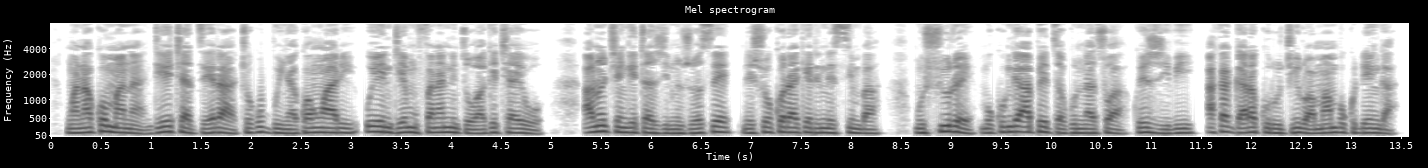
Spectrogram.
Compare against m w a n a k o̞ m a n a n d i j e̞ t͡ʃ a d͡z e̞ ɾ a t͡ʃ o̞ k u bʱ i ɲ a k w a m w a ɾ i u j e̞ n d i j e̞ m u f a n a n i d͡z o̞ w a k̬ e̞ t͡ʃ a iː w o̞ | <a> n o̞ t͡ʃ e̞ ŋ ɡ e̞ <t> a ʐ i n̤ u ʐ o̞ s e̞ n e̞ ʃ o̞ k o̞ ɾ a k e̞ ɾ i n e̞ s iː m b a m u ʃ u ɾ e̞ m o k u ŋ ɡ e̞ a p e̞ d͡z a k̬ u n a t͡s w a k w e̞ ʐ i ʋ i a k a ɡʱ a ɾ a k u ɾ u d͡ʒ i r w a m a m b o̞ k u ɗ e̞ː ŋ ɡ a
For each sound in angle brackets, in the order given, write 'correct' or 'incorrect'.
correct, correct

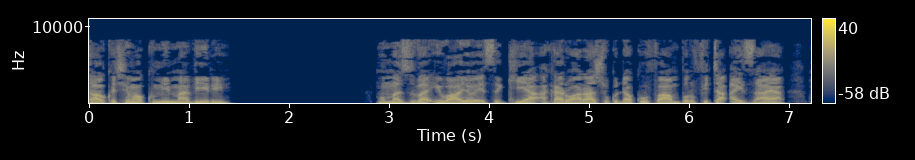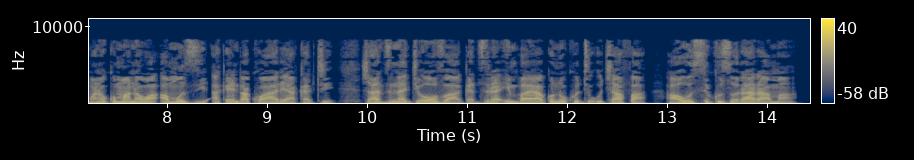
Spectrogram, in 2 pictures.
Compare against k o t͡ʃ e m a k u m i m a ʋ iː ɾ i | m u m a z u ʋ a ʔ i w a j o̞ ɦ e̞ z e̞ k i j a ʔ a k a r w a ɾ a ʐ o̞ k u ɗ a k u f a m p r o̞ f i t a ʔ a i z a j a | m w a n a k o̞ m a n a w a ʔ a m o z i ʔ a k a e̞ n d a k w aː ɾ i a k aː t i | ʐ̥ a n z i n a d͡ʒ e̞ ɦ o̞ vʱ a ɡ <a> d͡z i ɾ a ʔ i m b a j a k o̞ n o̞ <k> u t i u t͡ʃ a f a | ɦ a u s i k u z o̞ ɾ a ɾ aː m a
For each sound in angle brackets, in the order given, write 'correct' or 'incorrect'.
correct, correct

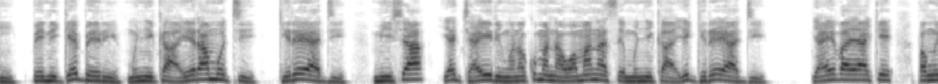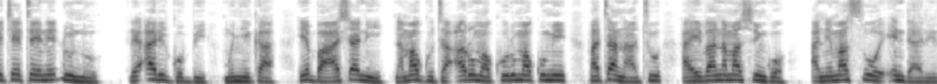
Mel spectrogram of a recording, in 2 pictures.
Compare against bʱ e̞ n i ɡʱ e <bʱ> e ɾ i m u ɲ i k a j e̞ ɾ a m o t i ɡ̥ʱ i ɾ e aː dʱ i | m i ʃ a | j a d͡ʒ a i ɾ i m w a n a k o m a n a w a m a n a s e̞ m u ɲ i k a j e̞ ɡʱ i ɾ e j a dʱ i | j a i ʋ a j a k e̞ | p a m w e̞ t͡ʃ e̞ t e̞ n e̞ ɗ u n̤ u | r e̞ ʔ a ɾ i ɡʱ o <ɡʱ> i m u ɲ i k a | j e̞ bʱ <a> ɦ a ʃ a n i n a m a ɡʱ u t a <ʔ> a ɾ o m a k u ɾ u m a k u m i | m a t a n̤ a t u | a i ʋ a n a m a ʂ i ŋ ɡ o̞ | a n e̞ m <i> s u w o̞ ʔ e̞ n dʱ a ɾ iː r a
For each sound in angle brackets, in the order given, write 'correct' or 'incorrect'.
correct, incorrect, correct, correct, incorrect

